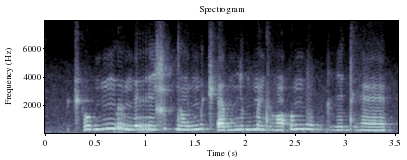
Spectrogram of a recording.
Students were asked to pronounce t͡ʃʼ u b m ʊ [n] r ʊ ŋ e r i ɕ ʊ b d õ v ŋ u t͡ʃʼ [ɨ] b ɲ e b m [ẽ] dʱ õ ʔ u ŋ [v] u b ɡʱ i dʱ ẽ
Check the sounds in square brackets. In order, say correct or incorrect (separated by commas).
incorrect, incorrect, correct, correct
